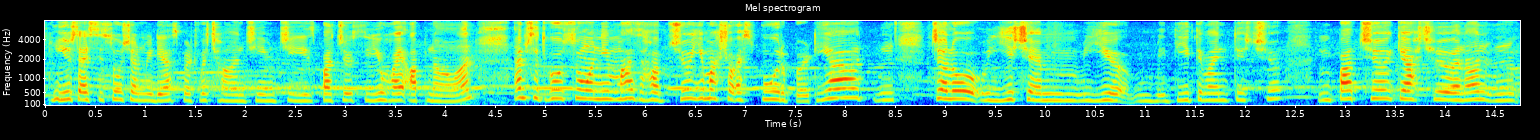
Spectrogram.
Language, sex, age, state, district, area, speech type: Kashmiri, female, 18-30, Jammu and Kashmir, Srinagar, urban, spontaneous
